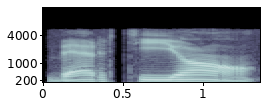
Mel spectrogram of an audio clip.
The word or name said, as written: Bertillon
